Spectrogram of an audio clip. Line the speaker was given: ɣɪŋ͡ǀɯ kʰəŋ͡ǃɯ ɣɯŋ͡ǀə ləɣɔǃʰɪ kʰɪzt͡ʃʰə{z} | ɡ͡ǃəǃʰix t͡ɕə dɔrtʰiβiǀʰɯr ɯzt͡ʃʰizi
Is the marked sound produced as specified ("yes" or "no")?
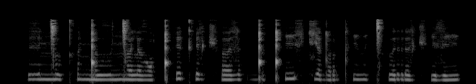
yes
